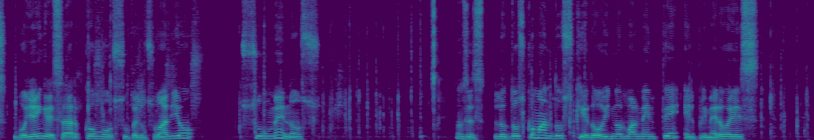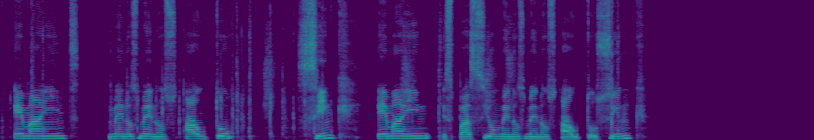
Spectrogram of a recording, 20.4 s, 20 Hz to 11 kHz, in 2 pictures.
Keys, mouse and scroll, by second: 0.0-1.6 typing, 2.7-7.8 typing, 9.2-14.5 typing, 17.7 Return.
